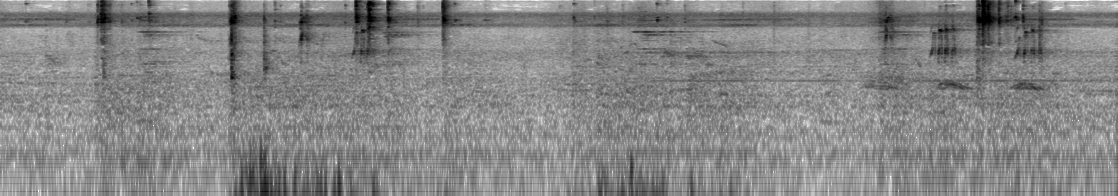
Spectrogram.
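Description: Bangles clinking lightly now and then as the hands handle grass stalks, with soft rustling: about half a dozen short clinks spread over several seconds, over a faint outdoor background.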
